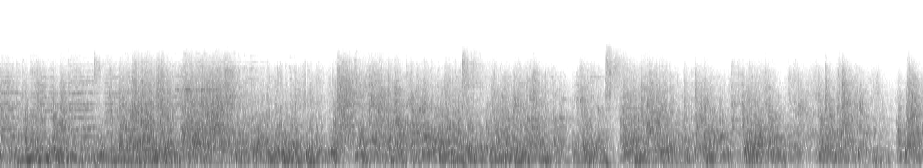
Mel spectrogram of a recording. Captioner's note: sound of fight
